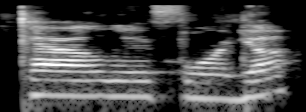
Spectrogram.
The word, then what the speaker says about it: California: It's got multiple syllables. California. That's 4. Right? It's got an L and an R.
